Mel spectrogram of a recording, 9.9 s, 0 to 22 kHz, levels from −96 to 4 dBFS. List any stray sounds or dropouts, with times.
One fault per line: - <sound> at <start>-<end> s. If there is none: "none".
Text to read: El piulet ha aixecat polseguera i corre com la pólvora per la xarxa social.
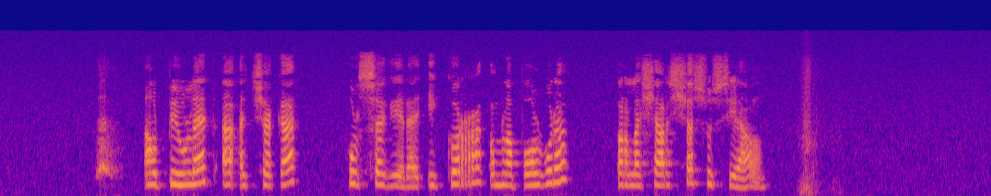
- bark at 0.9-1.2 s
- whoosh at 8.0-8.5 s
